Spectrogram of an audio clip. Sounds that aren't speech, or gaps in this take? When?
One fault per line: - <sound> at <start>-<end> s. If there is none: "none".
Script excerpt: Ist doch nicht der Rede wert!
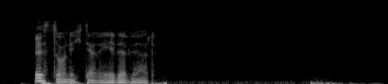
none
